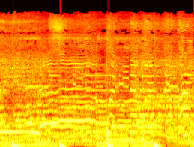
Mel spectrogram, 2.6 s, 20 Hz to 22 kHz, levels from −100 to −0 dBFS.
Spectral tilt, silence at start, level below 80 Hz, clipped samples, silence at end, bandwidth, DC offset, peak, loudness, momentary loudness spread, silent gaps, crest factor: -4 dB/octave; 0 s; -18 dBFS; under 0.1%; 0 s; 16 kHz; under 0.1%; 0 dBFS; -12 LUFS; 2 LU; none; 12 dB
